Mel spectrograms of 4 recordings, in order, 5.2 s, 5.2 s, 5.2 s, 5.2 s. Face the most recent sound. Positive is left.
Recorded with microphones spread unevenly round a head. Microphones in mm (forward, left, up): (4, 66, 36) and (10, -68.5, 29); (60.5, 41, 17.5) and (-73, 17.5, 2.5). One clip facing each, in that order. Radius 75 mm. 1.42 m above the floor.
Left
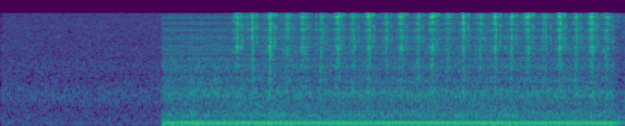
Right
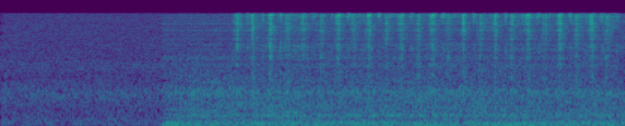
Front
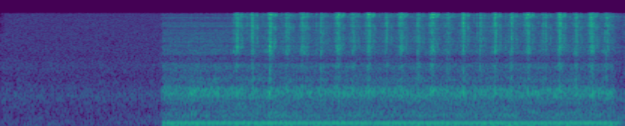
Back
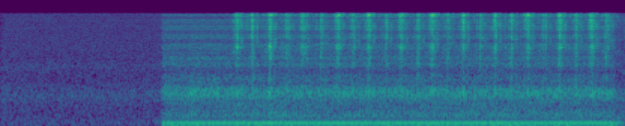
turn(degrees=105)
